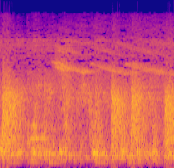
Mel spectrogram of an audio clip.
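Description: Firecrackers going off in loud, irregular bursts, mixed with procession music.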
